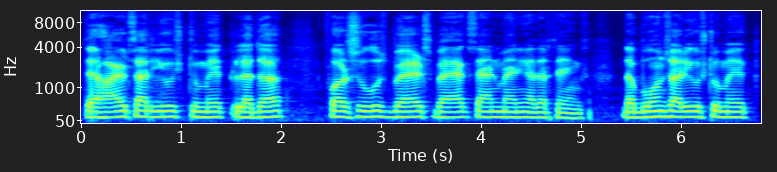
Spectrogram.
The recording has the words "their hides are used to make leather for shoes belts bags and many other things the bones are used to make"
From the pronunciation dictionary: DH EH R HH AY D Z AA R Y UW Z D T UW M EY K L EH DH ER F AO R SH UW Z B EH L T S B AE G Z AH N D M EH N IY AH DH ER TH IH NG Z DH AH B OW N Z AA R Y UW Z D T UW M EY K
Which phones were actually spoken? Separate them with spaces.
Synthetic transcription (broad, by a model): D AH HH AY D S AA R Y UW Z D T UW M EY K L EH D ER F AO R S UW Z B EH L T S B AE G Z AH N D M EH N IY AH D ER T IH NG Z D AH B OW N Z AA R Y UW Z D T UW M EY K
